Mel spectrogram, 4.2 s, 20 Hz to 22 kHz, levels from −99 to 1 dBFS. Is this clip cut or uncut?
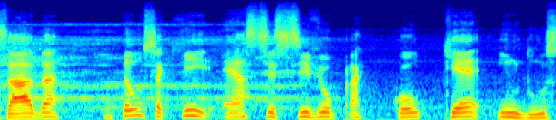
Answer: uncut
